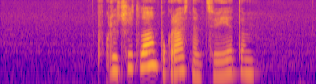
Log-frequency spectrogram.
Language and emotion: Russian, sad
